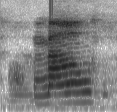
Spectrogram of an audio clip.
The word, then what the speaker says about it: mouth: It's definitely Mouth is boca. Mouth. So you have that TH, that fun TH sound at the end.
